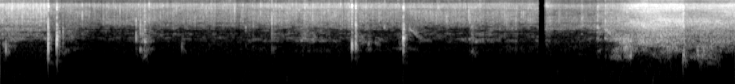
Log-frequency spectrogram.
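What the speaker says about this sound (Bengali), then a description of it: "মশলা থেকে তেলটা ছেড়ে গেছে, এবার চিকেনটা দিয়ে দেবো। চিকেনটা দিয়ে দিচ্ছি।" Chicken pieces go into a pan of spiced oil that has been cooked down, giving a close, steady sizzle with occasional stirring taps. Near the end the hiss swells, louder and brighter as the meat hits the hot oil.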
